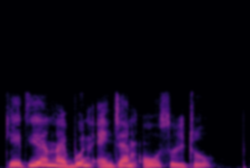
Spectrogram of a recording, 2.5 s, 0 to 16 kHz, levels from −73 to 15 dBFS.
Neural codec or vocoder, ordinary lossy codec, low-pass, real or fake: codec, 16 kHz, 2 kbps, X-Codec, HuBERT features, trained on general audio; none; 7.2 kHz; fake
